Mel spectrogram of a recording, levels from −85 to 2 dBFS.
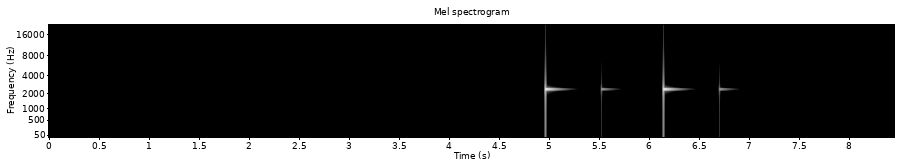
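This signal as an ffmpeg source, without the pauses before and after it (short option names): -f lavfi -i "aevalsrc='0.841*(sin(2*PI*2400*mod(t,1.18))*exp(-6.91*mod(t,1.18)/0.24)+0.0335*sin(2*PI*2400*max(mod(t,1.18)-0.56,0))*exp(-6.91*max(mod(t,1.18)-0.56,0)/0.24))':d=2.36:s=44100"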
